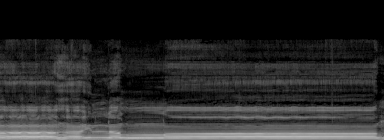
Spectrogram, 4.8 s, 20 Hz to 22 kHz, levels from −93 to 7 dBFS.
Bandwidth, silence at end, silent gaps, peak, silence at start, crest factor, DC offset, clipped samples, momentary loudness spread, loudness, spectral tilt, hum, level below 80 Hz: 15 kHz; 0 s; none; -12 dBFS; 0 s; 12 dB; under 0.1%; under 0.1%; 5 LU; -25 LUFS; -4.5 dB/octave; none; under -90 dBFS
